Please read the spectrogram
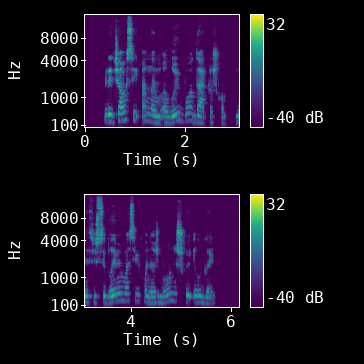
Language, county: Lithuanian, Alytus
